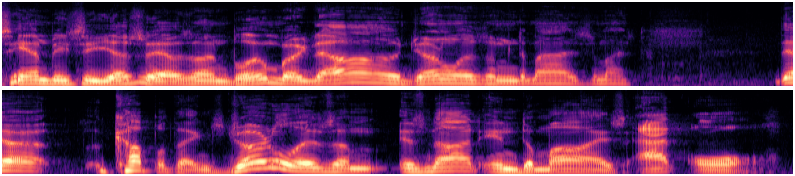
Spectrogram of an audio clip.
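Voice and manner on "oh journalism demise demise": mocking worried lament, put-on fretting. Guest mocks how tv hosts wanted a lament about journalism; mock hand-wringing. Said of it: "they were trying to get me to hand ring".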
